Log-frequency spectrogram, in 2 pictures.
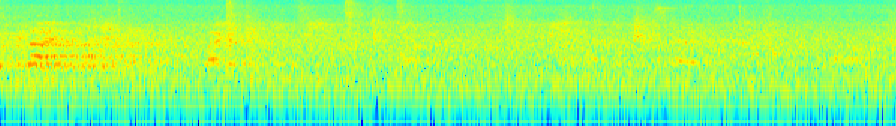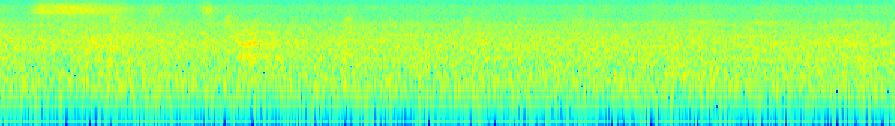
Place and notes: MetLife Building, Park Ave, New York, NY, USA - Ground floor lobby of MetLife Building
Sounds from the spacious ground floor lobby of MetLife Building.
Recorded at night, mostly empty, only the security guards are heard.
